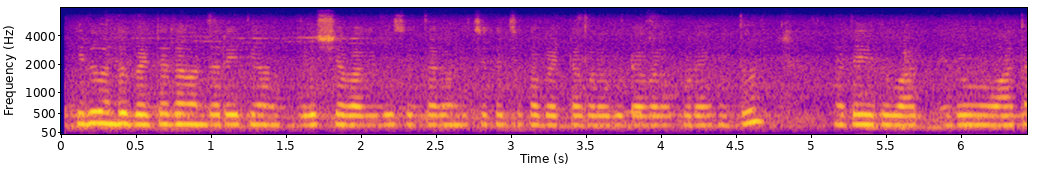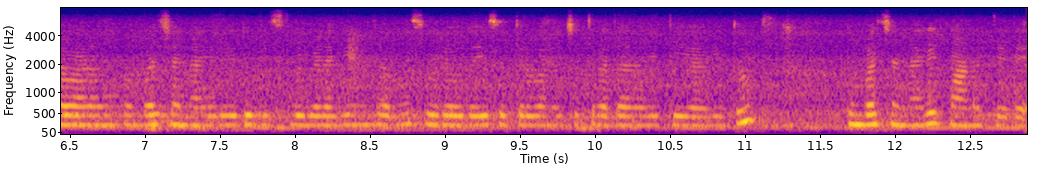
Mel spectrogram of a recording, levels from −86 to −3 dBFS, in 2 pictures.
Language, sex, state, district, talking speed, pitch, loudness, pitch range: Kannada, female, Karnataka, Mysore, 130 wpm, 225 Hz, -18 LUFS, 220-235 Hz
